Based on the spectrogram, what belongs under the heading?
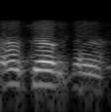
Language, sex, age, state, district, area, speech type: Odia, male, 45-60, Odisha, Sundergarh, rural, conversation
